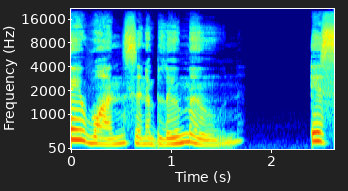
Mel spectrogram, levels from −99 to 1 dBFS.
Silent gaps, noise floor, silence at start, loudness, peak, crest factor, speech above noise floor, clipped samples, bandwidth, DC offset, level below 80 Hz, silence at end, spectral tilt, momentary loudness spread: none; -74 dBFS; 0 s; -25 LUFS; -8 dBFS; 16 dB; 48 dB; under 0.1%; over 20 kHz; under 0.1%; -70 dBFS; 0 s; -4 dB/octave; 17 LU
